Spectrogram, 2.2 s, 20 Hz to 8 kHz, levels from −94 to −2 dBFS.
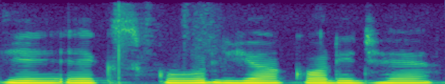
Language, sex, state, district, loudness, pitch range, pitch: Hindi, female, Delhi, New Delhi, -11 LUFS, 190-200 Hz, 195 Hz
